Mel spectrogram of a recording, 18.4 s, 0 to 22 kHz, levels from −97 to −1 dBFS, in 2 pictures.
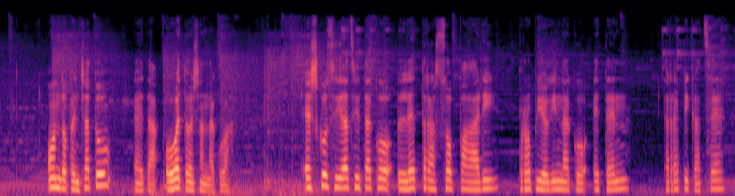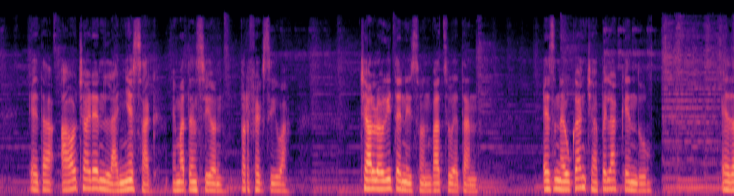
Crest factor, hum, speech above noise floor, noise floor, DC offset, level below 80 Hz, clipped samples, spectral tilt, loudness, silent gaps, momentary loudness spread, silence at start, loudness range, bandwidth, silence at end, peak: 22 dB; none; 25 dB; -51 dBFS; under 0.1%; -58 dBFS; under 0.1%; -6 dB/octave; -26 LUFS; none; 16 LU; 0 s; 4 LU; 15.5 kHz; 0 s; -4 dBFS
